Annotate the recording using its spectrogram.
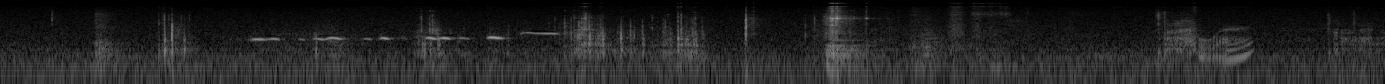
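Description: A person whistling quietly: a short, wavering run of notes about two seconds in, ending on one higher note. Faint taps and murmured voices come around it.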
